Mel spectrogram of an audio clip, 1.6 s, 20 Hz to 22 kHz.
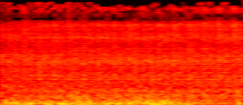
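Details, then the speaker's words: Small single-cylinder Harbor Freight Predator engine in a Catalina 30 sailboat, pulling under load as the boat moves: steady, even, smooth low rumbling drone. Normal running under load. "You hear the difference in the sound? It works. So there you go. The old Harbor Freight engine in a sailboat."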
